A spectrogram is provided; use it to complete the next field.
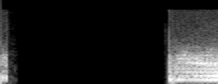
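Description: After a second of silence, a loud car engine outside abruptly roars in, holding a steady, low, buzzing harmonic drone as it drives past.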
